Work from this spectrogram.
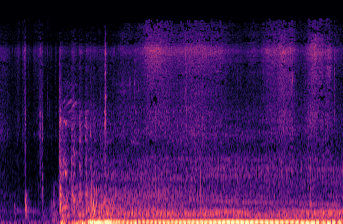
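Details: Tata Tiago three-cylinder engine, shown for vibration: short crank, quick catch, then even slightly lumpy three-cylinder idle pulse; normal running.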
